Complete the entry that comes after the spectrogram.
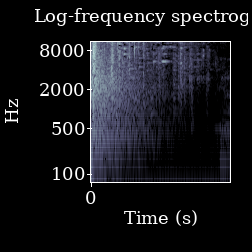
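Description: A sudden sharp blast as a submachine gun is fired at a bathroom mirror in a movie theater, shattering it. A bright spray of glass fragments follows, tinkling and clattering for about a second before fading out, with no voices.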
